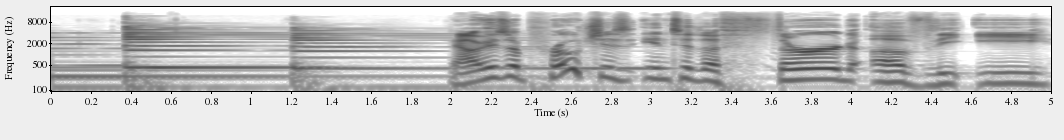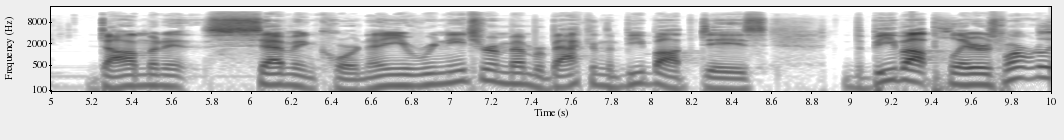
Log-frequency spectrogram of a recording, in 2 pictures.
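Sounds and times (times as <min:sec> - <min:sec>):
piano chord and notes: 0:00.0 - 0:04.4.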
